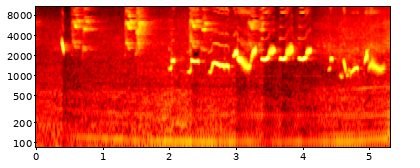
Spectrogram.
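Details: Spirited white-rumped shama song meant to trigger other shamas to answer angrily: a few harsh bursts, then a quick sequence of bright whistled, looping notes over a noisy, humming background.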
